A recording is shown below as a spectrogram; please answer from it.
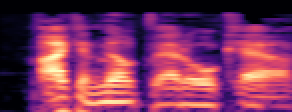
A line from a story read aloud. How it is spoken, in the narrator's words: she said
